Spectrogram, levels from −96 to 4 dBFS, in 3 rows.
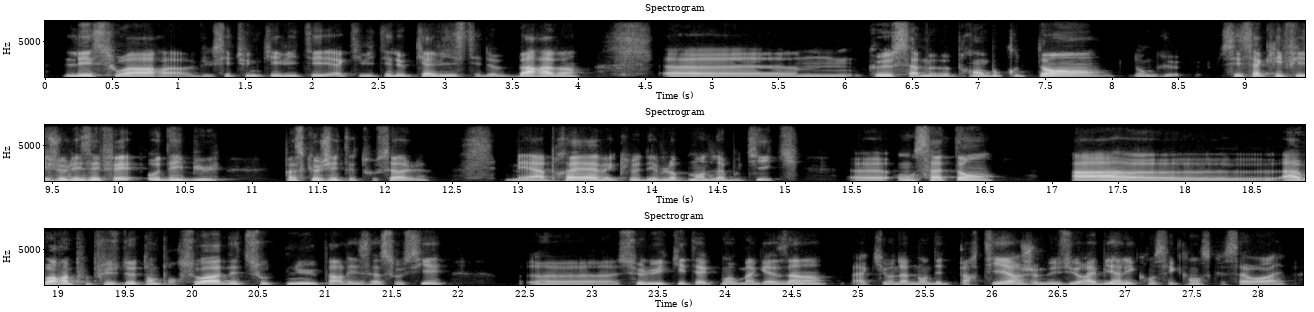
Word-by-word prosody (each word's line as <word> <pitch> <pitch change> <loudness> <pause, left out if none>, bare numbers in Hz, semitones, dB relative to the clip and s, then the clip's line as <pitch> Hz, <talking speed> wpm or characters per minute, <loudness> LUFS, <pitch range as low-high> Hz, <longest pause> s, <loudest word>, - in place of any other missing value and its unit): les 135 +5 +4
soirs, 75 - +2
vu 115 +3 -14
que - - -14
c'est - - -10
une 115 -1 -2
cavité 120 +1 -3
activité 120 +2 -5
de 115 - 0
cavistes 130 +5 -1
et - - -12
de 100 - -7
bars 130 +8 +4
à 135 - +8
vins. 135 0 -2 0.6
Hem 95 -3 -2
que 125 -1 +3
ça 110 -2 0
me 115 -1 -3
prend 120 +4 -2
beaucoup 125 +3 -6
de 120 - -15
temps. 175 +5 +5
Donc 110 -1 -9
heu, - - -12 0.3
ces 130 - -4
sacrifices, 140 +4 0
je 125 - +3
les 120 +1 +2
ai 125 - +5
faits 135 -3 +1
au 150 - +2
début 135 +1 -1 0.4
parce 125 -2 -2
que 125 - +3
j'étais 115 0 -2
tout - - -19
seul. - - -1 0.6
Mais - - -5
après, 75 +1 +4
avec - - 0
le 115 -1 -3
développement 115 +2 -2
de 110 - -5
la 110 - 0
boutique, 155 +11 -10 0.4
heu, - - -1
on - - -2
s'attend 165 +2 +2 0.6
à, 130 0 +7 0.2
heu, 95 -1 -6
à 115 - +5
avoir 130 +3 +8
un 135 - +7
peu 130 -1 -12
plus 130 -1 -3
de 125 0 +2
temps 120 0 -2
pour - - -14
soi, 155 +1 +7
d'être 115 -5 -3
soutenu 135 +3 -1
par 105 -2 -1
les 110 +2 -6
associés. 115 - -5 0.6
Heu, 95 -2 -6
celui 120 +1 -1
qui 120 - -5
était 115 - -3
avec 105 - -5
moi - - -3
au - - -7
magasin, 110 +11 -1 0.2
à - - -8
qui - - -12
on 110 - -6
a 105 - -1
demandé 100 0 -4
de - - -13
partir, 155 +1 0
je 105 -8 -5
mesurais 100 +1 -1
bien 125 +4 +2
les 110 -3 -2
conséquences 110 +3 -10
que - - -26
ça - - -4
aurait. - - -2
115 Hz, 185 wpm, -24 LUFS, 105-135 Hz, 0.6 s, à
